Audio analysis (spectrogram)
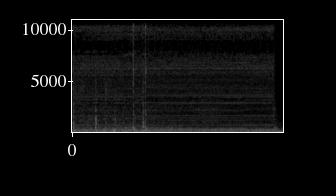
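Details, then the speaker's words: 2004 BMW 330Ci E46 convertible after fuel pump assembly replacement; car had run as if out of fuel; ignition switched on: a few light clicks, then an even faint whirr for about four seconds that cuts off cleanly; normal fuel pump priming. "Let's just turn this ignition on and see what happens. There we go, and we can hear that motor go. Now it's stopped."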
